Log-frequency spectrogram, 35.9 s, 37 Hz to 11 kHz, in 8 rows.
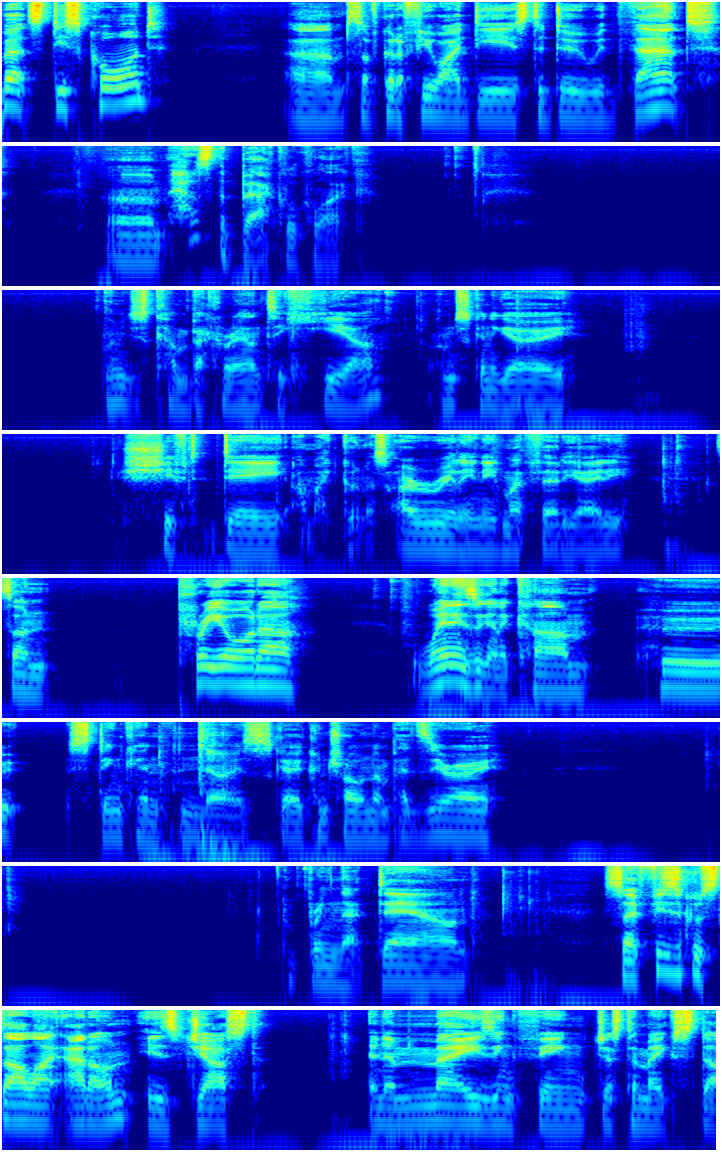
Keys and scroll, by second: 12.4 KP_7, 15.0 shift+d, 18.2 r, 21.3 KP_0, 24.2 ctrl+KP_0, 27.3 g, 30.1 r, 33.7 r.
